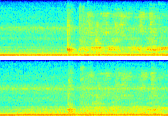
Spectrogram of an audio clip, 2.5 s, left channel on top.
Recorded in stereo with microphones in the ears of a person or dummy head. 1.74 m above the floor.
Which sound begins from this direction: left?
A sliding door, at 1.0 s.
